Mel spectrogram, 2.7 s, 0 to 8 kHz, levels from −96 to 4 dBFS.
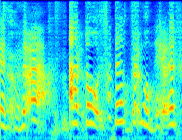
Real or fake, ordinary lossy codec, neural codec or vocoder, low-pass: fake; none; codec, 16 kHz, 0.5 kbps, FreqCodec, larger model; none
